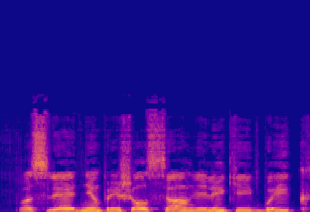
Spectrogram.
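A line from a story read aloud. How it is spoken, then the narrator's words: Laughing shout. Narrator (Russian): закричал Эрленд, смеясь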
